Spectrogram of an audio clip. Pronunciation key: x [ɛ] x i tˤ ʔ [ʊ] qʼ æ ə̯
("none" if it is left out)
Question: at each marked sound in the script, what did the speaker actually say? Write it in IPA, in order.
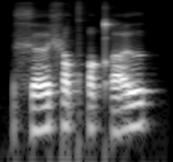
æ, ʊ

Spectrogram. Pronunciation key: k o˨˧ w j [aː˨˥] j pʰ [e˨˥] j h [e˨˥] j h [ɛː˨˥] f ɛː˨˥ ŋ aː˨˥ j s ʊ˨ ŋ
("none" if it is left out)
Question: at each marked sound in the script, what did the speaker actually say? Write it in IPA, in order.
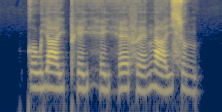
aː˨˧, e˨˥, e˨, ɛː˧

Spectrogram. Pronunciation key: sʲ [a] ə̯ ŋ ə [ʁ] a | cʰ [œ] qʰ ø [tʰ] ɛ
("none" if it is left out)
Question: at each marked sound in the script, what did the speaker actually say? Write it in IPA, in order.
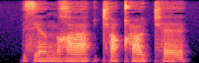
a, ʁ, ə, cʰ

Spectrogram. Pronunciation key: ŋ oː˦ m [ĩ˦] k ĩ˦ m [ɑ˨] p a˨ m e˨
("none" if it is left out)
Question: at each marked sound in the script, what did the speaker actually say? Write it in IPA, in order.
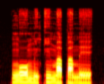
ĩ˨, a˨

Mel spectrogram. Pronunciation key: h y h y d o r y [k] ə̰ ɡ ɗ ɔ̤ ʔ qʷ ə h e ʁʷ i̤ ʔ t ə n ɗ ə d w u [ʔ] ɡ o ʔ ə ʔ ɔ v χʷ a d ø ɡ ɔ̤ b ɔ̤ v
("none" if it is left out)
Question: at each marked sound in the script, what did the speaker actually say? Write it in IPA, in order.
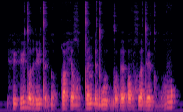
t, ʔ

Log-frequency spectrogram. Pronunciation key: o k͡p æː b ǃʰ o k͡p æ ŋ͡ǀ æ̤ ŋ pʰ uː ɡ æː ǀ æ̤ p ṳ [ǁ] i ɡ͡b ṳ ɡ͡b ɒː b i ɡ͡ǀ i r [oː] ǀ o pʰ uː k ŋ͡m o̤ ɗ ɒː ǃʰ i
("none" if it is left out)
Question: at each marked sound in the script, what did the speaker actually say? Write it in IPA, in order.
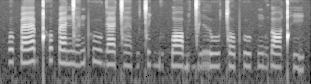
ǀ, uː

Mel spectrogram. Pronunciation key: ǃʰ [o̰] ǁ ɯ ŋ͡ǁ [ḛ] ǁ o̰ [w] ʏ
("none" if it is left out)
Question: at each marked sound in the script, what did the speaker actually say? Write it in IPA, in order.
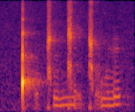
o̰, ḛ, w

